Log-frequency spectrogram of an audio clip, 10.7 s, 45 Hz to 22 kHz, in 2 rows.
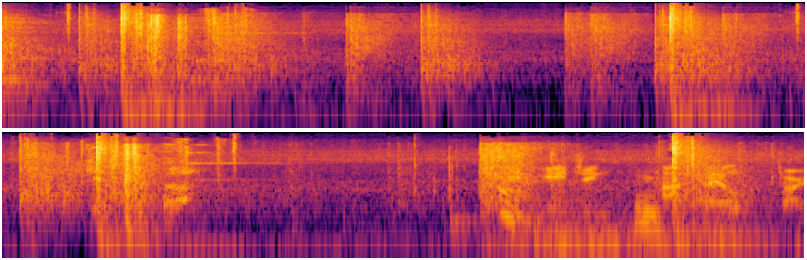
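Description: Gunfire in Fallout 76 comes in sharp bursts and single shots spread across the clip, loud and close with reverberant tails, and someone speaks between them.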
